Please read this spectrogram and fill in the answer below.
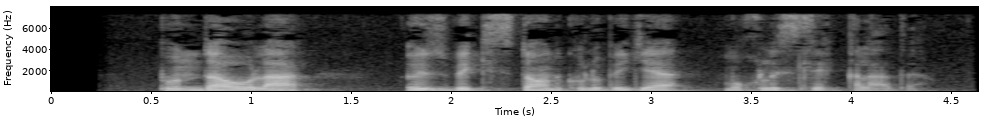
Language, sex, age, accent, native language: Uzbek, male, 18-24, Buxoro, Uzbek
